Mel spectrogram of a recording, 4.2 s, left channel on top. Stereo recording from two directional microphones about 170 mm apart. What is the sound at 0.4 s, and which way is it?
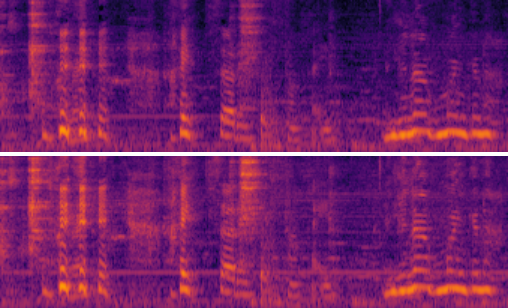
A woman's voice, 10° right (ahead or behind).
